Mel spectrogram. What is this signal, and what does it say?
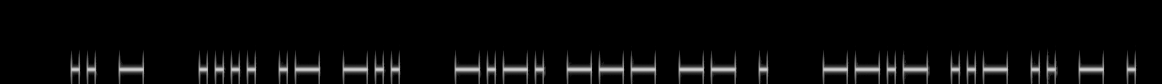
Morse code, heard as a keyed tone, about 14 wpm, 700 Hz. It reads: IT HAD COME QUITE
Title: Sentences from Top 1300 Words 15wpm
